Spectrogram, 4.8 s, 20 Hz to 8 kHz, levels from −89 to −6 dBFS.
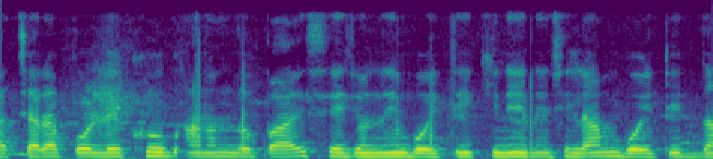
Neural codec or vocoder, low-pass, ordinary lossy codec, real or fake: vocoder, 44.1 kHz, 128 mel bands, Pupu-Vocoder; 7.2 kHz; none; fake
